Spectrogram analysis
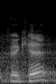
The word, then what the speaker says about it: Phuket: there is a small island spelled p-h-u-k-e-t how do you say that island yeah phuket phuket is correct that's a goal of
